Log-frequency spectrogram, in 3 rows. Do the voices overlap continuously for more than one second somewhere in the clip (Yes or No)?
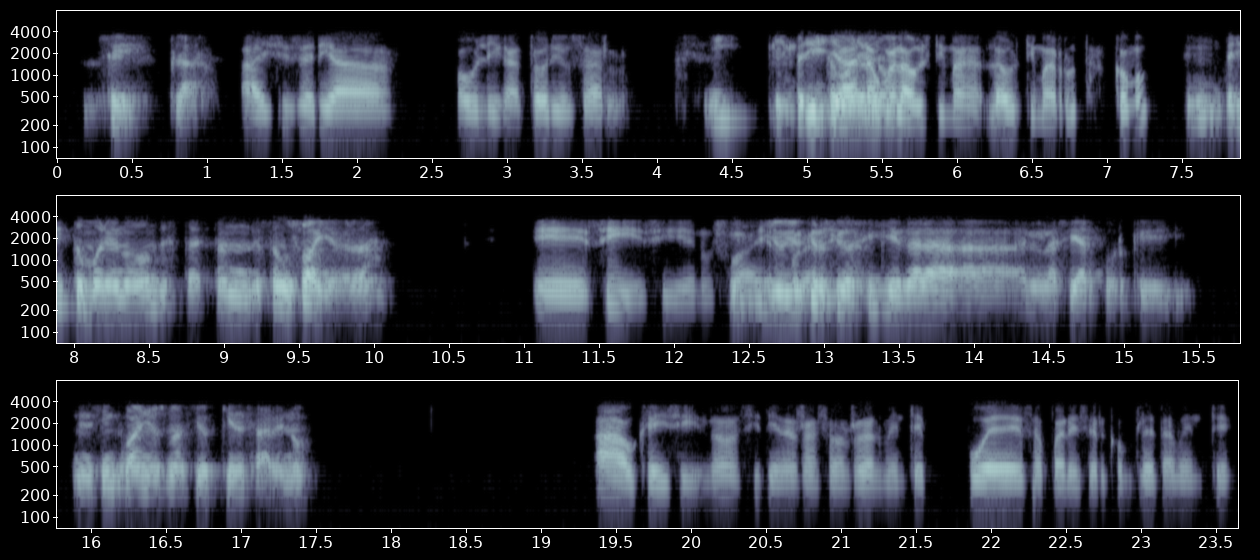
Yes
